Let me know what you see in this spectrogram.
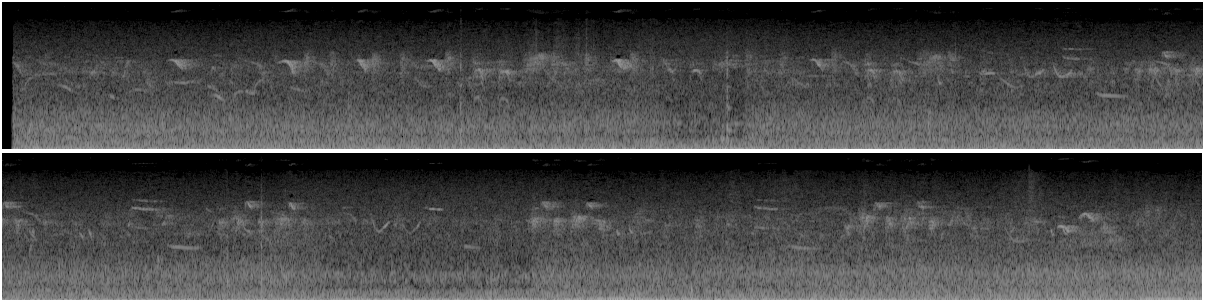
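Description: Birds chirping and calling in many short, quick high notes, over a steady low rumble.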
